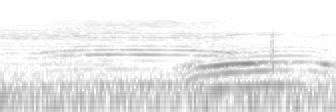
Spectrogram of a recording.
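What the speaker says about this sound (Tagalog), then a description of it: "Ang pinakawala ng mga tupa. Mga gutom na gutom." A sheep bleats once with a wavering, drawn-out cry, fairly close, over a steady low rumble of background noise.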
